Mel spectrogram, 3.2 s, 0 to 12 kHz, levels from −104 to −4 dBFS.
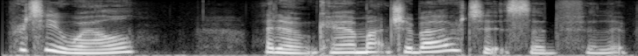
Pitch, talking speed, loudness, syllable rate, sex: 245 Hz, 190 wpm, -18 LUFS, 5.3 syllables/s, female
